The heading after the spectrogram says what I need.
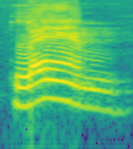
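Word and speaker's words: lamb: Sheep, sheep means भेड़, और sheep के बेबी को कहते हैं लैम। यहाँ पे बी साइलेंट है।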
